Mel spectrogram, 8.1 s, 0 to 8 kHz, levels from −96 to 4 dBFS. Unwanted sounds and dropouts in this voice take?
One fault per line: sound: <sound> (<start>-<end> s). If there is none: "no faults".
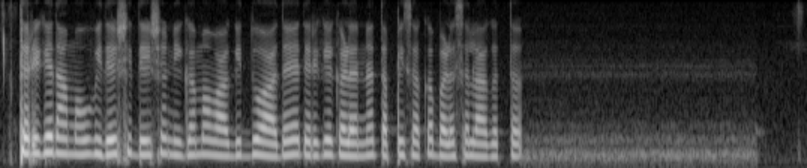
no faults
